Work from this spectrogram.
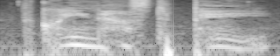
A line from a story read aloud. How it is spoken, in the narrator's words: he whispered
